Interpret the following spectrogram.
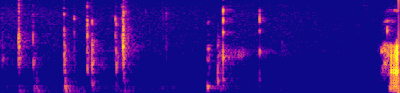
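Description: Light, irregular clicking of computer keys or mouse buttons: about eight small clicks in the first second and a half, then a pause.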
